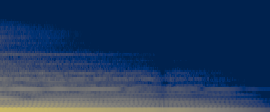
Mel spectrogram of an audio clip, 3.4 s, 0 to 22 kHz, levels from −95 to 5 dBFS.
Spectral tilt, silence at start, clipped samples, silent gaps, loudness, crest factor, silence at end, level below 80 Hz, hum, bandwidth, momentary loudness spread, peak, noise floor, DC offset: -10.5 dB/octave; 0 s; under 0.1%; none; -30 LUFS; 12 dB; 0.6 s; -28 dBFS; none; 1.8 kHz; 21 LU; -16 dBFS; -59 dBFS; under 0.1%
